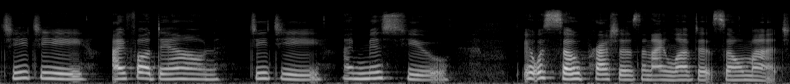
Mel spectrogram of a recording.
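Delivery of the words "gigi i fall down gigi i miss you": put-on slow, tender little toddler voice. Retelling a little girl's phone call after her fall, imitating her tender crying voice. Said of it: "Her tender little voice was so cute as she cried".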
